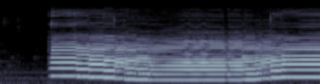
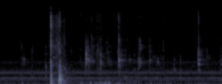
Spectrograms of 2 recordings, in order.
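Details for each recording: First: Oboe after adjustment, with the B-flat adjusting screw tightened slightly, tested on the reed in the upper register. A clean, stable tone slides smoothly between notes with no buzzing, leaks or key noise. The instrument plays well. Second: Oboe F resonance side key tapped while fingering D: sharp little clicks show the key adjustment is too loose and not sealing; tightening it makes the clicking stop.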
